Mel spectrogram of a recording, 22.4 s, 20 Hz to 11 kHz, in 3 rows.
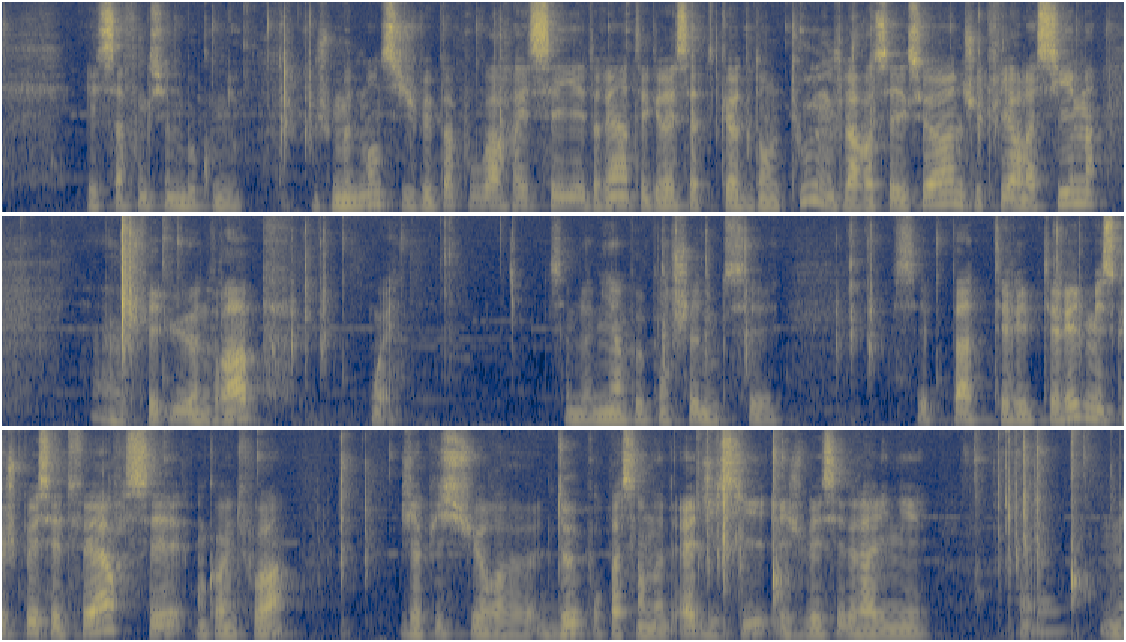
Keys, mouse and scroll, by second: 1.4 middle click, 1.8-2.1 scroll up 1, 2.1 alt+a, 2.8 click, 3.2 middle click, 4.4 ctrl+click, 6.7 ctrl+e, 6.8 a, 6.9-7.4 scroll down 1, 7.4 middle click, 7.8-8.9 scroll up 1, 8.9 u, 9.7 alt+a, 12.2 ctrl+z, 13.4 alt+a, 13.7 middle click, 14.8 a, 16.3 click, 19.9 s, 20.4 click, 21.9 s.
